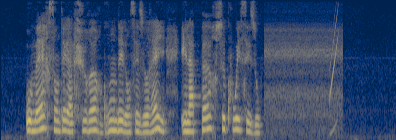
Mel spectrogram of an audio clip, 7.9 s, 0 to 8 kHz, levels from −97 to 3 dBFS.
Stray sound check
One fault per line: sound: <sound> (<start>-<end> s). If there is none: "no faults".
sound: chirp (6.6-6.8 s)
